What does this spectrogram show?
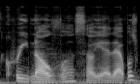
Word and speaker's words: Crenova: plastic on the course yeah and I did pronounce it right it's cre Nova so yeah that was right comment down below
